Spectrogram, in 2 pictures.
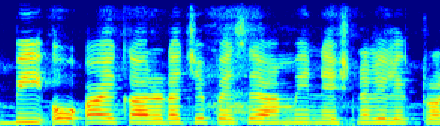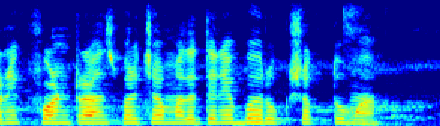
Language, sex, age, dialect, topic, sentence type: Marathi, female, 51-55, Southern Konkan, banking, question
